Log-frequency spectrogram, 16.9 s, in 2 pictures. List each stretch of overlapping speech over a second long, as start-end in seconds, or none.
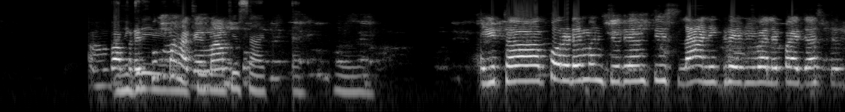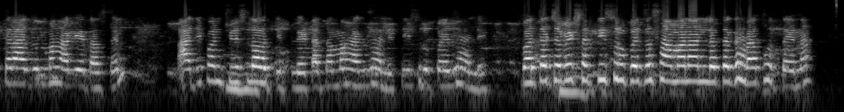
1.2-2.6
